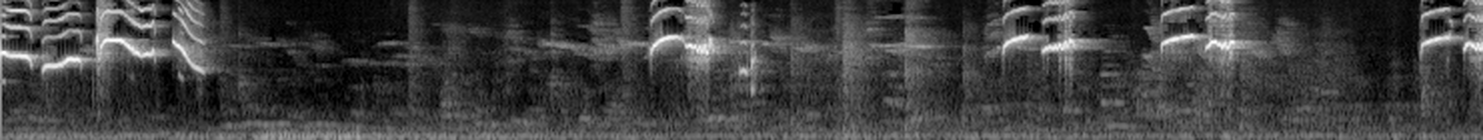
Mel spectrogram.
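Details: Oriental magpie-robin (kacer) song meant to make other kept birds of its kind sing: an opening rapid cascade of bright whistled notes, then repeated pairs of rising, ringing whistles spaced a second or so apart.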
